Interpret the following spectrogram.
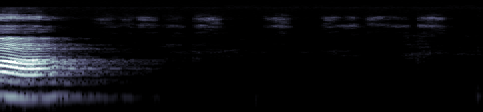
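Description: A man's voice drawing out one syllable, which fades out well before the first second. Then near silence with faint squeaks of a marker writing on a whiteboard.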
